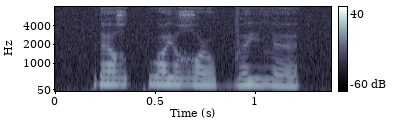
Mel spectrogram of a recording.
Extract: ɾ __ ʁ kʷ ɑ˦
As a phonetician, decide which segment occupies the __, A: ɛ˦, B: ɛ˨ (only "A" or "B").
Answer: A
